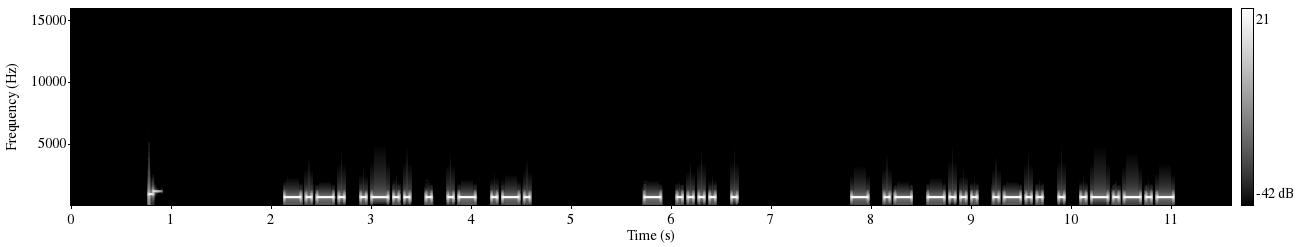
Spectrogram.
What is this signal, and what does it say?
Morse code, heard as a keyed tone, about 22 wpm, 700 Hz. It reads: CLEAR THE TABLE.
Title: 3x Word-Spacing - Sentences from Top 500 Words - 22wpm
